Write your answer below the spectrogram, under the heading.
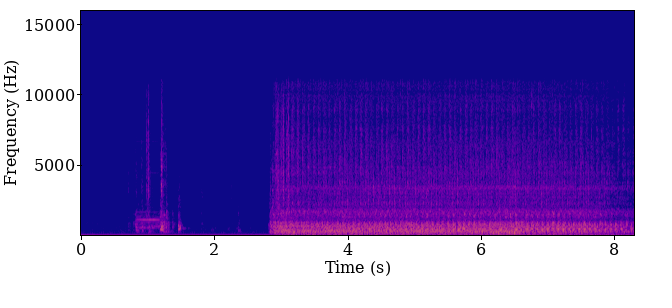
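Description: Sewing machine stitching a seam, starting abruptly about three seconds in and running steadily, after a few short clicks as the fabric is positioned under the presser foot.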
